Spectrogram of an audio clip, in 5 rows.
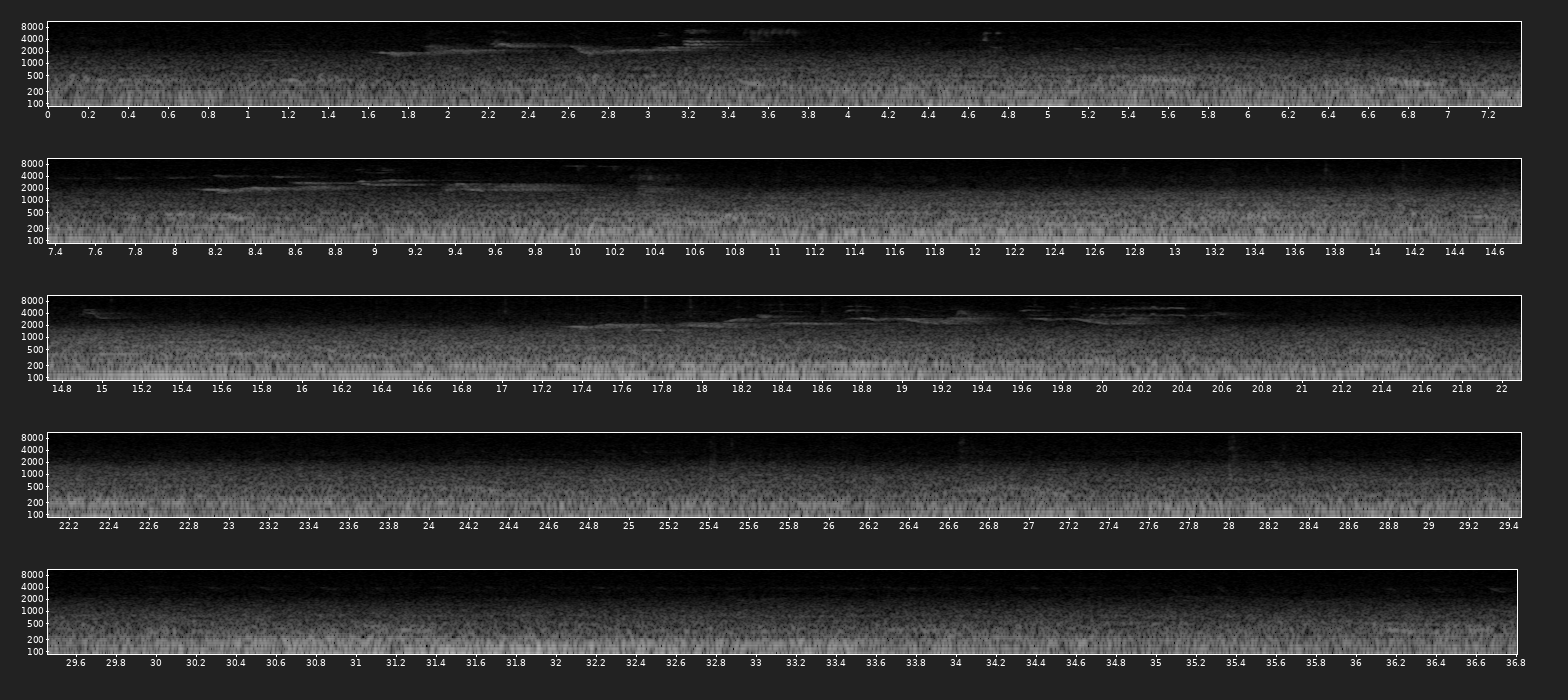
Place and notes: {
  "title": "Ein Tag an meinem Fenster - 2020-04-05",
  "date": "2020-04-05 11:48:00",
  "latitude": "48.61",
  "longitude": "9.84",
  "altitude": "467",
  "timezone": "Europe/Berlin"
}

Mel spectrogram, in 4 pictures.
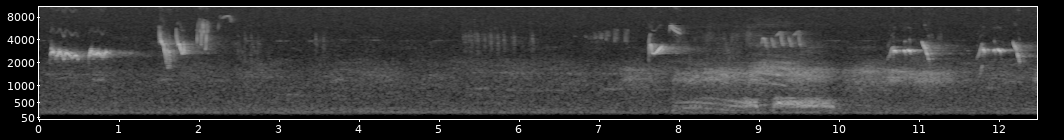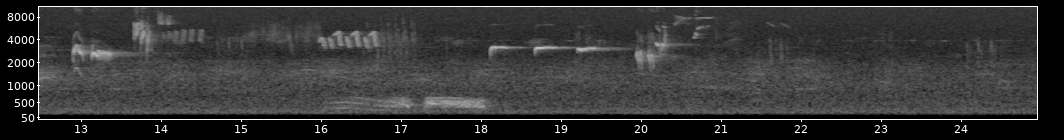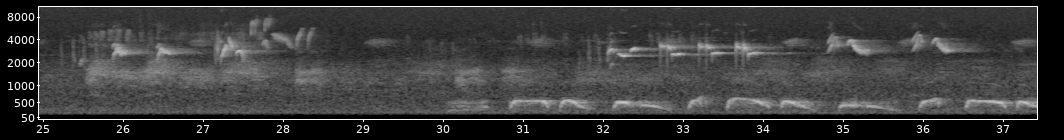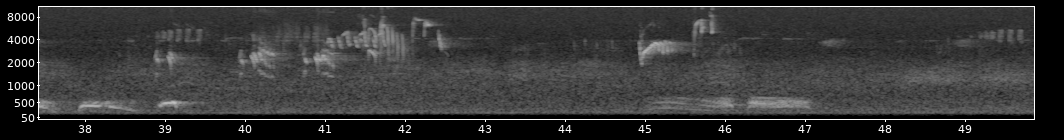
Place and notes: {
  "title": "Old military hospital, Przemyśl, Poland - (109 BI) Song thrush and city pigeon at the old hospital",
  "date": "2017-04-15 14:30:00",
  "description": "Birds (song thrush and city pigeon) chirping at the old (partly abandoned today) military hospital in Przemyśl.\nSound posted by Katarzyna Trzeciak.",
  "latitude": "49.78",
  "longitude": "22.78",
  "altitude": "226",
  "timezone": "Europe/Warsaw"
}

